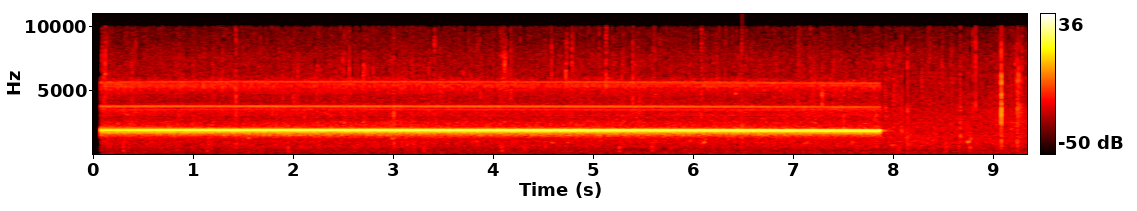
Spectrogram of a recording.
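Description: A frog gives a long, steady, high trill that holds one pitch for about eight seconds, then stops.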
